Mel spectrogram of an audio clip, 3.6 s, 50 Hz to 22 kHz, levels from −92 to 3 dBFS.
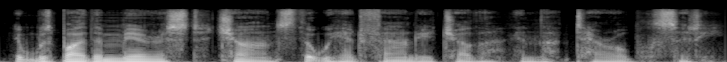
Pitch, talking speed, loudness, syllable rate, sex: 90 Hz, 265 wpm, -20 LUFS, 6.5 syllables/s, male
